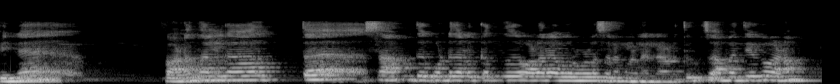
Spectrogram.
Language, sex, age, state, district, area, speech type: Malayalam, male, 60+, Kerala, Palakkad, rural, spontaneous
